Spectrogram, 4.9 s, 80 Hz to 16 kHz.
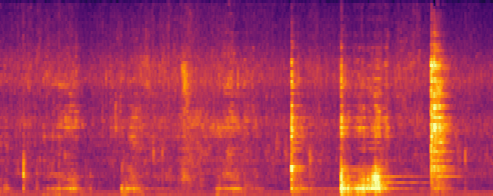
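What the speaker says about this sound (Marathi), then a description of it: "आणि हा 1 चमचा गोडा मसाला, ते आता चांगलं परतून घ्या।" Bitter gourd being sautéed with goda masala in a pan, a low steady sizzle broken by several sharp scrapes and clinks of a spoon stirring against the metal, close and distinct.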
